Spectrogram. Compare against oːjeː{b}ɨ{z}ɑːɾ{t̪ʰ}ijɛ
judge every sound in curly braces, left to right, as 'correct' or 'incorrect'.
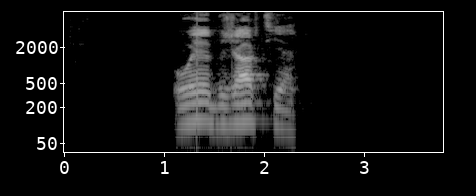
correct, incorrect: ʒ, correct

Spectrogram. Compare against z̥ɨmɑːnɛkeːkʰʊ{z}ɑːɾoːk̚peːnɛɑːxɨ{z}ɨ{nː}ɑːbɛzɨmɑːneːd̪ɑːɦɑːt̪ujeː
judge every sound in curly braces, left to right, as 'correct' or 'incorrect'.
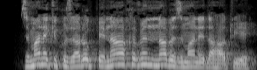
correct, incorrect: v, correct

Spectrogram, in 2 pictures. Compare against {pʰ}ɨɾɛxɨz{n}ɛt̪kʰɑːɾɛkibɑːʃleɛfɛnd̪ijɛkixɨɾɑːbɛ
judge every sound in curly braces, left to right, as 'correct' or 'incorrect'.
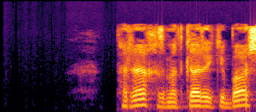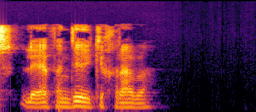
correct, incorrect: m

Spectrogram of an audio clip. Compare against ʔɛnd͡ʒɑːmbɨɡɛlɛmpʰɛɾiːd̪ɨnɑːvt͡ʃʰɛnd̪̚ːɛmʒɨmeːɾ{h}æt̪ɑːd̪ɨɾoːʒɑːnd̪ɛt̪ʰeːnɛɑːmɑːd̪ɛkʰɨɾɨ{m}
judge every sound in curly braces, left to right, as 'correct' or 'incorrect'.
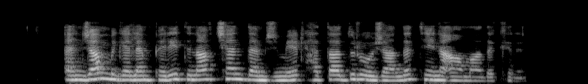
correct, incorrect: n

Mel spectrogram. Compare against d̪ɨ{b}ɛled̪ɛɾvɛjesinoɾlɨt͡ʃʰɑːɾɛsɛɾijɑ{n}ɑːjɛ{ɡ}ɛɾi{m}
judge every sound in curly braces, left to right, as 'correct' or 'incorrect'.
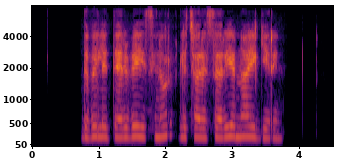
incorrect: v, correct, correct, incorrect: n

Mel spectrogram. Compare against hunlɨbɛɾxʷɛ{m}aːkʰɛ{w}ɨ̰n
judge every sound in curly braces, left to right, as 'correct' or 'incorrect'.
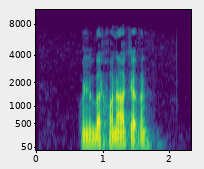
incorrect: n, incorrect: v

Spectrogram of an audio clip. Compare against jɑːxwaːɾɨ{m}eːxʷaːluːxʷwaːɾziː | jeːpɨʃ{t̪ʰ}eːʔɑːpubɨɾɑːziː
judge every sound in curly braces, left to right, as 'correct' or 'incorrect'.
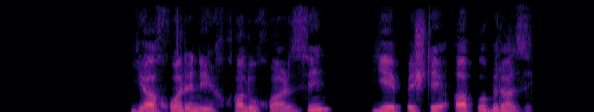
incorrect: n, incorrect: t̪

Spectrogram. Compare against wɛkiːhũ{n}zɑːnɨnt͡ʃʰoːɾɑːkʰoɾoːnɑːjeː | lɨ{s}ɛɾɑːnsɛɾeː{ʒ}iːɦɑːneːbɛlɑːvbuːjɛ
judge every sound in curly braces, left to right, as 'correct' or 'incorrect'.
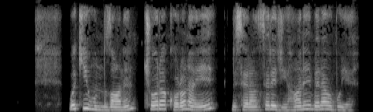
correct, correct, incorrect: d͡ʒ

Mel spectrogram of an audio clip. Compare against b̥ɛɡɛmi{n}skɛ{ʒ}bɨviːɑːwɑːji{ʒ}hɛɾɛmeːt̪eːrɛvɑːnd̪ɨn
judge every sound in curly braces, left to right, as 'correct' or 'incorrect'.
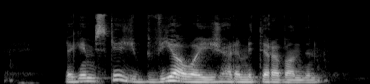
incorrect: none, correct, correct

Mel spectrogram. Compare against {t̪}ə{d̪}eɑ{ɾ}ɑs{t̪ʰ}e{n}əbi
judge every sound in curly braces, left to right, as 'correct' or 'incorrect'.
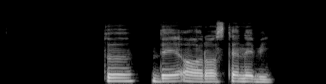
correct, correct, correct, incorrect: t̪, correct

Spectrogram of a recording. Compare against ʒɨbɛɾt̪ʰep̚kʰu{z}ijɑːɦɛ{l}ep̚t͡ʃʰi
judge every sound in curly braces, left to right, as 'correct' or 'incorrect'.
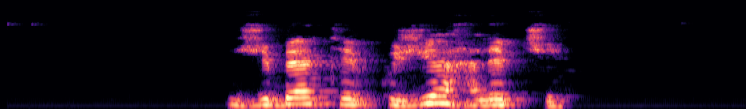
incorrect: ʒ, correct

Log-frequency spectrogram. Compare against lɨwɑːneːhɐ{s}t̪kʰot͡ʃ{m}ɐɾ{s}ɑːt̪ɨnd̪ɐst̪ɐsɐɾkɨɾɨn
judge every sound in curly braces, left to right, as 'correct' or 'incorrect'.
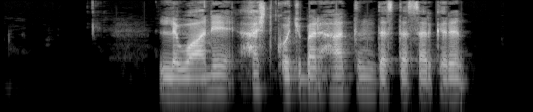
incorrect: ʃ, incorrect: b, incorrect: h

